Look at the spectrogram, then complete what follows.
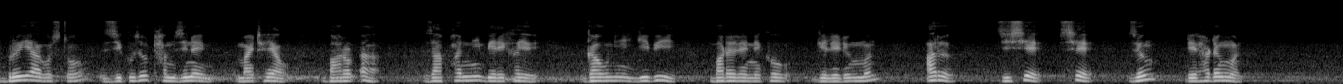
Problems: constant background noise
